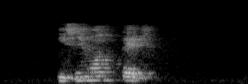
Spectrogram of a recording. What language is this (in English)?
Latvian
